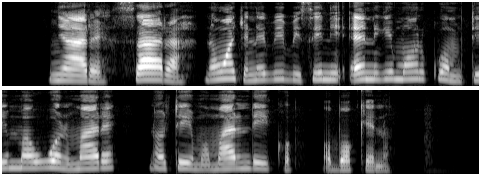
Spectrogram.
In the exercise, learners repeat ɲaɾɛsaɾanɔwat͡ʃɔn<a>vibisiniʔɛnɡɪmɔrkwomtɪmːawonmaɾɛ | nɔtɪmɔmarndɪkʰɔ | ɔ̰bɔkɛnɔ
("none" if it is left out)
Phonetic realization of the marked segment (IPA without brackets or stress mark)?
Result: ɛ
